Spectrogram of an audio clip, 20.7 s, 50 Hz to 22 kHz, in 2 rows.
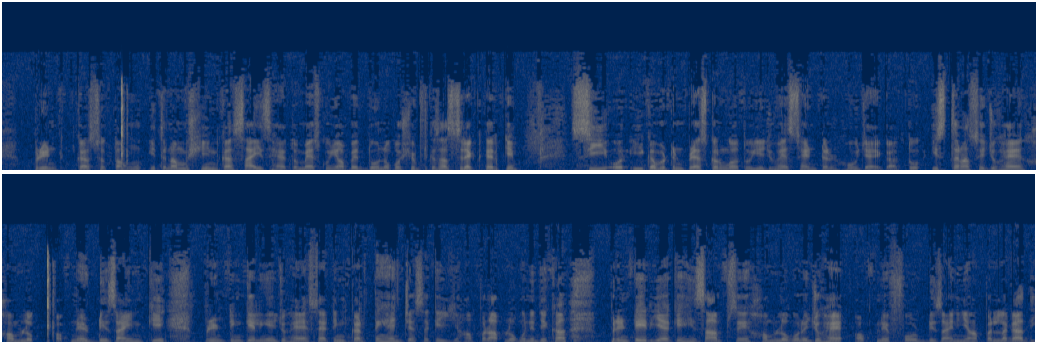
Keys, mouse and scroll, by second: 1.2 shift+Num_Lock, 1.3 shift+click, 10.3-14.0 drag, 14.0 F2, 14.0 F9.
